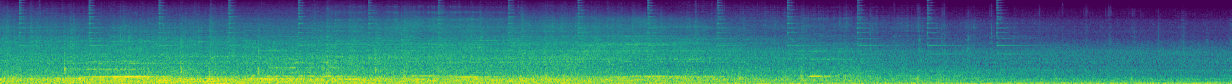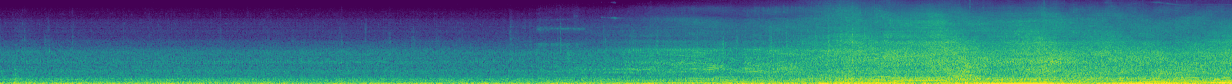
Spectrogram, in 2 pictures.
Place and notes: Hafenviertel, Linz, Österreich - bahnübergang
bahnübergang, haben linz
